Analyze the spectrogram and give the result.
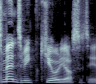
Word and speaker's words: Qriocity: It's spelled Q-R-I-O-C-I-T-Y. – Everyone is going to pronounce it Curiosity.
